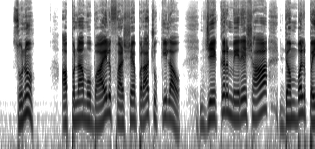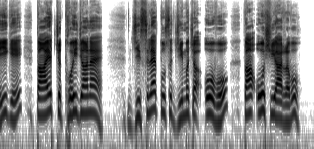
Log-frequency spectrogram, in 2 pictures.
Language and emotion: Dogri, angry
